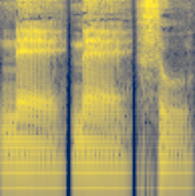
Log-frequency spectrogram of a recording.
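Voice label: "nemethu", concatenated syllables; Affixing experiment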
